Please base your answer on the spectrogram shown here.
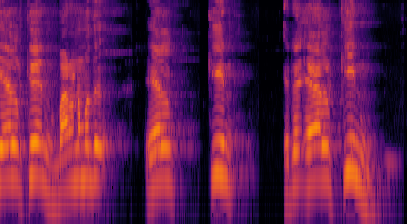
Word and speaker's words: alkane: এই যে অ্যালকেন বানানোর মধ্যে অ্যালকিন, এটা অ্যালকিন, ওটা অ্যালকেন, ওটার উচ্চারণ হচ্ছে অ্যালকেন, অ্যালকেন কয়জফলা আকার দন্তন্য।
